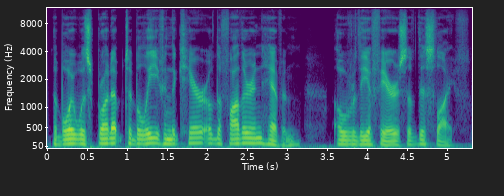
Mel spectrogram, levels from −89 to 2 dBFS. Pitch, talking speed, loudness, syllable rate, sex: 100 Hz, 235 wpm, -18 LUFS, 5.7 syllables/s, male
